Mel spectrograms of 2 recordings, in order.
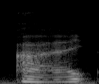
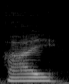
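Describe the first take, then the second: First: The pitch dips low, then rises. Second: The pitch stays high and level.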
